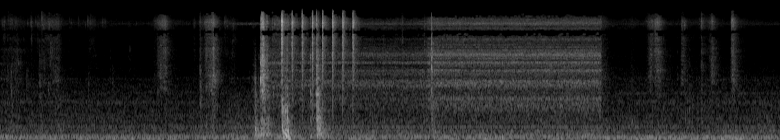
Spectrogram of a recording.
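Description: Gas stove burner being lit: a quick run of igniter clicks about three seconds in, then the burner flame hissing steadily for about three seconds before it cuts off.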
